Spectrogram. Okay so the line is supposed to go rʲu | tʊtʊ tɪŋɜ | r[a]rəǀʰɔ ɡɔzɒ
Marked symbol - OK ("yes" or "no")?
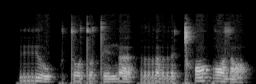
no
